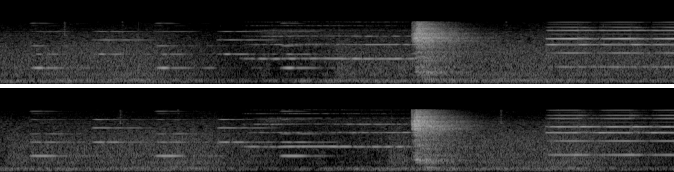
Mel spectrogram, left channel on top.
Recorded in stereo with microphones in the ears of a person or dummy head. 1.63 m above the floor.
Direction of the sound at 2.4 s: 50° right (ahead or behind).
